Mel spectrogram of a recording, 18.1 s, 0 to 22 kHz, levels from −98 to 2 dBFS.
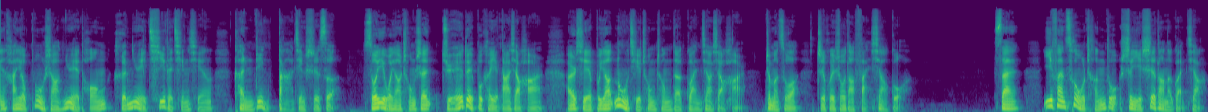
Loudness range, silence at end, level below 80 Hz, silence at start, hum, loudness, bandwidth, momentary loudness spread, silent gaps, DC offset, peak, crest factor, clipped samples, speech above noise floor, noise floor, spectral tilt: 6 LU; 0.05 s; -38 dBFS; 0 s; none; -24 LUFS; 16 kHz; 11 LU; none; under 0.1%; -4 dBFS; 20 dB; under 0.1%; 50 dB; -73 dBFS; -5.5 dB/octave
